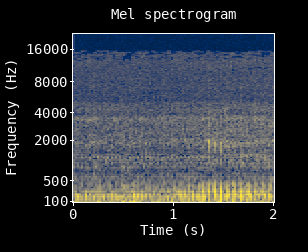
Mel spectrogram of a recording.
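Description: Faint low rumble of small motorcycle engines moving off in traffic, with a single click about a quarter of the way in and a steadier low engine note coming in after about a second.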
